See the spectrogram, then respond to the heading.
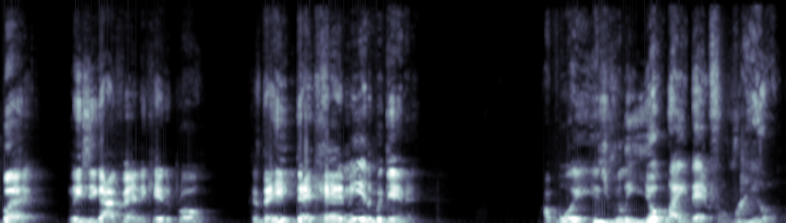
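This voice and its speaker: A young man casually reacting to clips with slangy, animated exclamations. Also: sits high, moderate pace. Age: young adult. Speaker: reaction streamer.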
